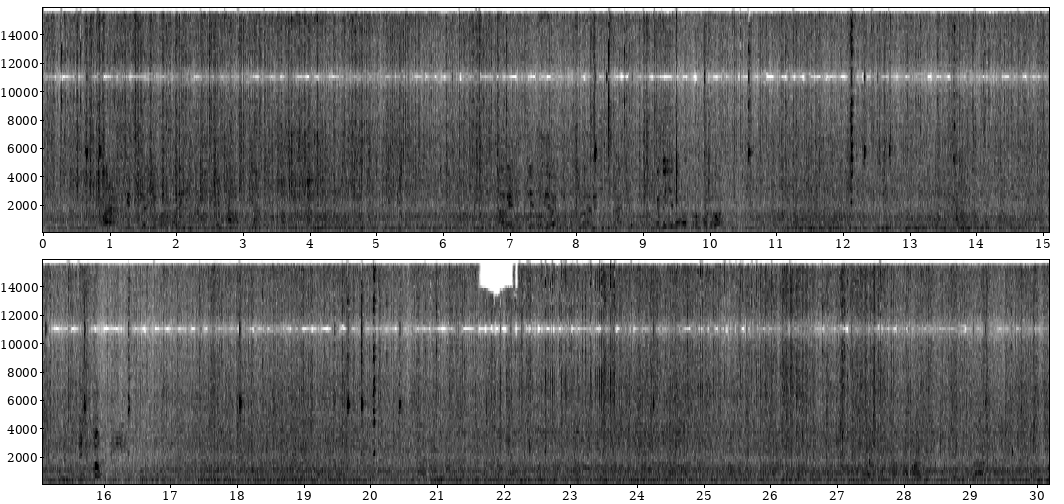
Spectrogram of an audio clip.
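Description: Tour boat's engine running with a steady drone, with people talking over it. There is a single brief knock about halfway through.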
